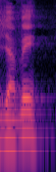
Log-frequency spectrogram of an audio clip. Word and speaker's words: Yahvé: conmovido jamás digo yavé porque en algunas de sus Biblias dicen Jehová en realidad se cree que la traducción más correcta la pronunciación más correcta puede ser yahvé porque lleva las letras en orden de y o y H V corta H no importa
